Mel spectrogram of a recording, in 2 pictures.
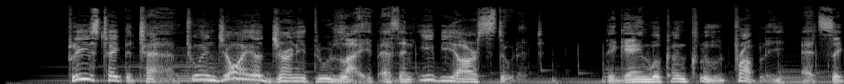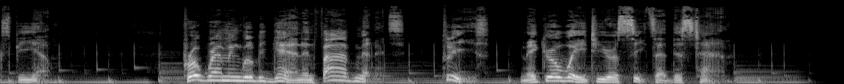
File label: announcer casual read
